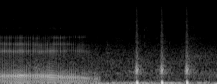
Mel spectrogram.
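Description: A man's voice holding a hesitant "eee" for about a second, fading out, then three sharp clicks in quick succession.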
